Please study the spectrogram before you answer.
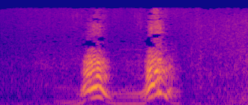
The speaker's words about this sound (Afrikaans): Die klein hondjie blaf bly en Dani is seker sy verstaan elke woord wat hy gesê het.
